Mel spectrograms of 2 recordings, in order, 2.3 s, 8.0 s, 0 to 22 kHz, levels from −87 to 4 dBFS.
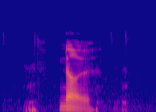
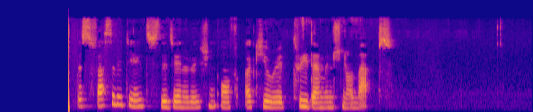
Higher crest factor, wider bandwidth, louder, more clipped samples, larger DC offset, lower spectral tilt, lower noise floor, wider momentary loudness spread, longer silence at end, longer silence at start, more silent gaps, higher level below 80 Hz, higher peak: about the same, 26 dB vs 24 dB; second, 7 kHz vs 12 kHz; second, -33 LUFS vs -21 LUFS; neither; neither; about the same, -3.5 dB/octave vs -3 dB/octave; about the same, -62 dBFS vs -62 dBFS; first, 24 LU vs 8 LU; second, 0.5 s vs 2.1 s; second, 0.4 s vs 1 s; neither; second, -66 dBFS vs -54 dBFS; second, -12 dBFS vs 0 dBFS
